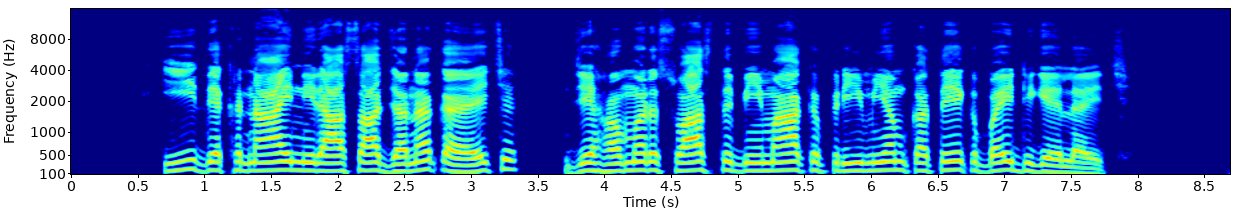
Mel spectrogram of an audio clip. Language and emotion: Maithili, sad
